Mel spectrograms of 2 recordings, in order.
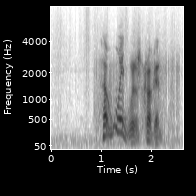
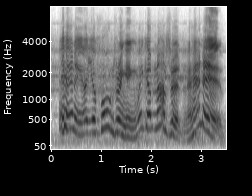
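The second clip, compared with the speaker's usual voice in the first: put-on loud, higher drunken yelling; drunken shouting; 6 semitones higher, 6 dB louder than usual. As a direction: shout up that the phone rings. Drunk shouting phone ringing.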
